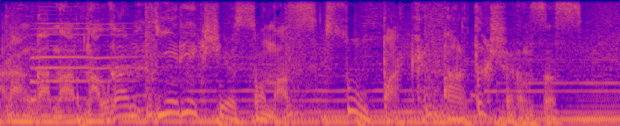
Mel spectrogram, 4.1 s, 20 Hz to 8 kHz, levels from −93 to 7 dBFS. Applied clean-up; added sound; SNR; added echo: none; Keyboard (musical); 12 dB; none.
